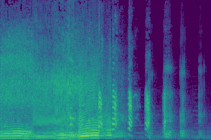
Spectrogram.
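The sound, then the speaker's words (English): Children blow a long, buzzy mouth-made fart noise lasting over a second, followed by a quick run of breathy giggles and snickers, fairly loud. “So I have, I think this is an hour long, a piece of audio of kids making fart noises.”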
